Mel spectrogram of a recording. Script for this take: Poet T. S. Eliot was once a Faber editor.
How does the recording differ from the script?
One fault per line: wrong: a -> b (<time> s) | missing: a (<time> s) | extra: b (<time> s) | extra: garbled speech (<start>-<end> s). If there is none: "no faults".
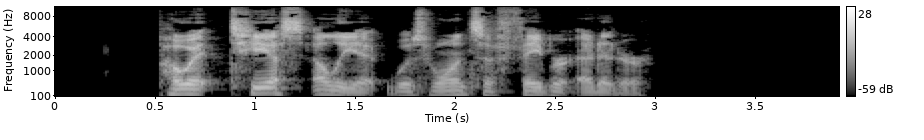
no faults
